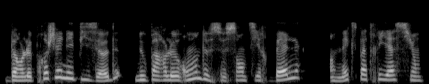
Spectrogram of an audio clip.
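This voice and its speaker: A woman hosting a podcast and asking measured, scripted interview questions. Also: mid-range voice, animated, dry recording. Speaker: podcast host. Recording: dull lo-fi sound, very dry.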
